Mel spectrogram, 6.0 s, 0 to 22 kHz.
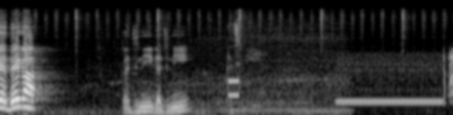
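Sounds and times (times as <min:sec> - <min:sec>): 
speech: 0:00.0 - 0:00.6, 0:01.6 - 0:03.4
short electronic beep of a phone ringing tone: 0:03.0 - 0:03.3.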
